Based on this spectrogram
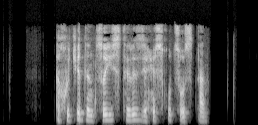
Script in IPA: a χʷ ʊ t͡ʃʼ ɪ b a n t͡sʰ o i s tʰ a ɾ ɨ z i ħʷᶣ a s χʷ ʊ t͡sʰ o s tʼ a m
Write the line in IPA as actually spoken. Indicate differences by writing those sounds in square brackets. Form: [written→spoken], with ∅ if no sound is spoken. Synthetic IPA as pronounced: a χʷ ʊ t͡ʃʼ ɪ [b→d] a n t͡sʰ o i s tʰ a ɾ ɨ z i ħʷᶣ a s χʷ ʊ t͡sʰ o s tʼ a [m→n]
